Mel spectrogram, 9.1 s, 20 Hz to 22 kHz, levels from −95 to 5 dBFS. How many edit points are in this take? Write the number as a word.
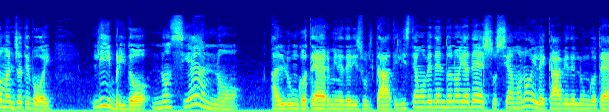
zero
